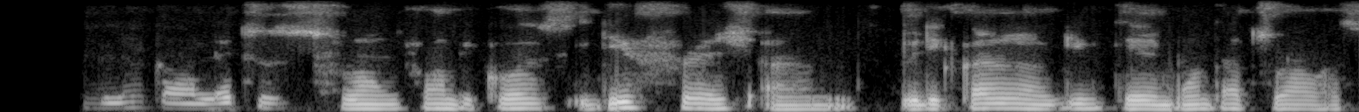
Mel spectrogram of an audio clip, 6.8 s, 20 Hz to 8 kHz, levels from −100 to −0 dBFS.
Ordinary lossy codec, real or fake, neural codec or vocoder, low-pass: none; real; none; none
